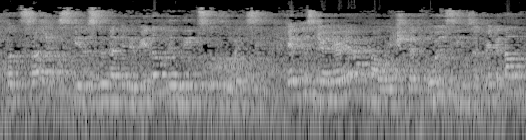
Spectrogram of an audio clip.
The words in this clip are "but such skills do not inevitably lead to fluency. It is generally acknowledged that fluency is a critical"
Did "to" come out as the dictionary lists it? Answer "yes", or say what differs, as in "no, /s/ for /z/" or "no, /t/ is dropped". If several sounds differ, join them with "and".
no, /s/ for /t/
